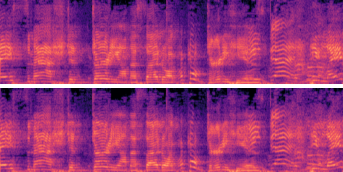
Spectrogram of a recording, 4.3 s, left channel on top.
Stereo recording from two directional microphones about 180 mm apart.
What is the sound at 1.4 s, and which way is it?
A woman's voice, 25° right (ahead or behind).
